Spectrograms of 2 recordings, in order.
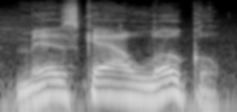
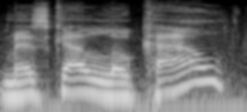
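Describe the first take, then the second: First: It is said with an anglicized English pronunciation. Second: It is said with a Spanish-style pronunciation. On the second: "am I pronouncing it correctly?"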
